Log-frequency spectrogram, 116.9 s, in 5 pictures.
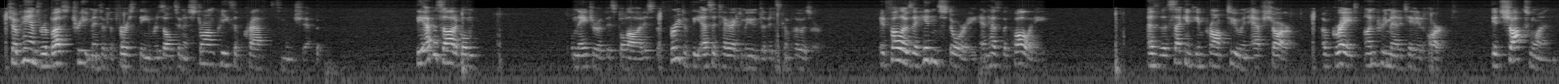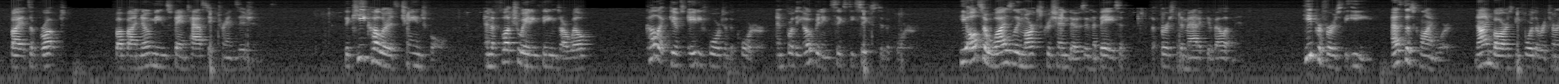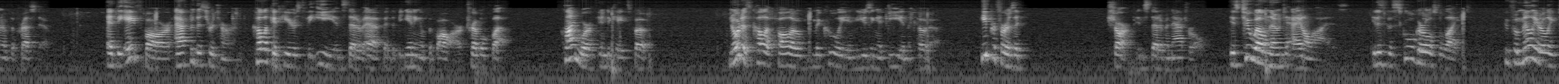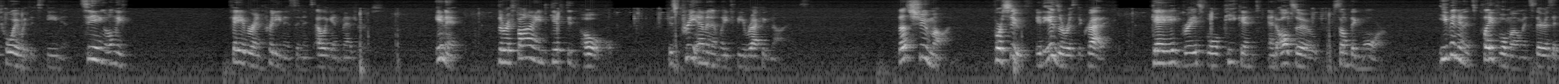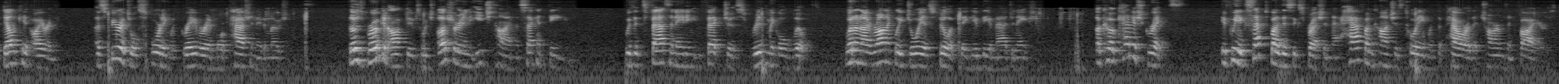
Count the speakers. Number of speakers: one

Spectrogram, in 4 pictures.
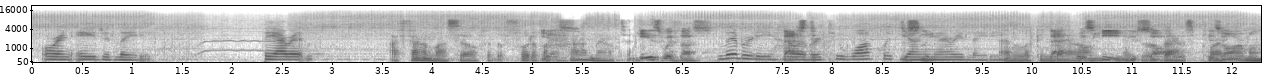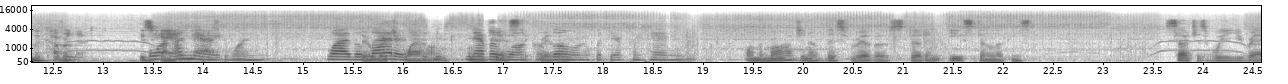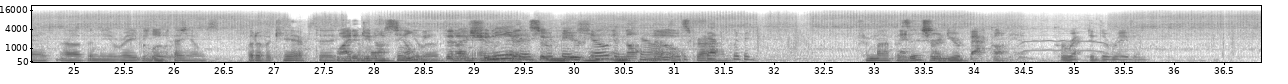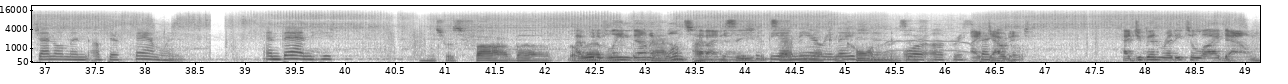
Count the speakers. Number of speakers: three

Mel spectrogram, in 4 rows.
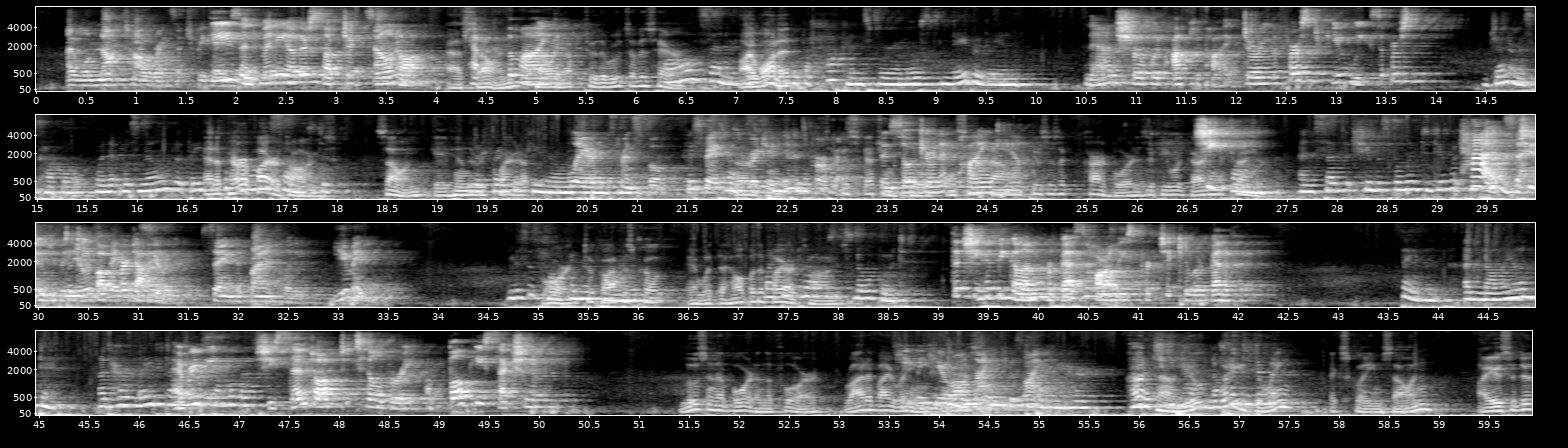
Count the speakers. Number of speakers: four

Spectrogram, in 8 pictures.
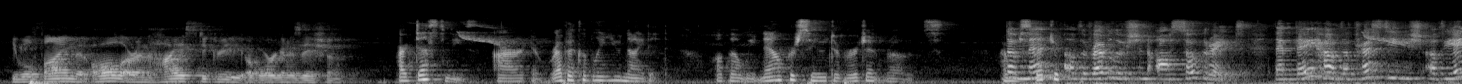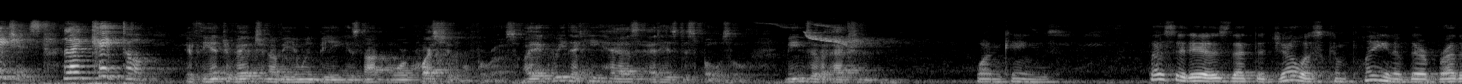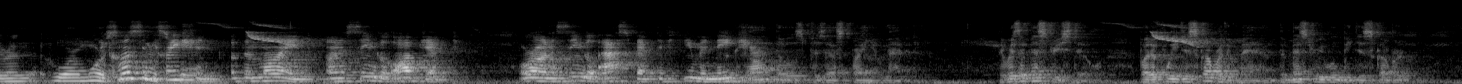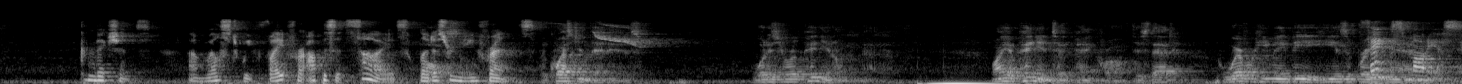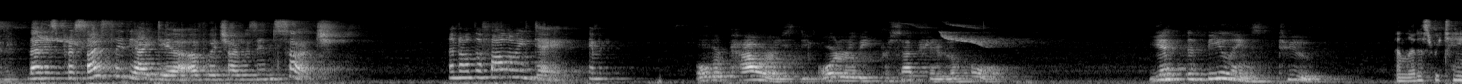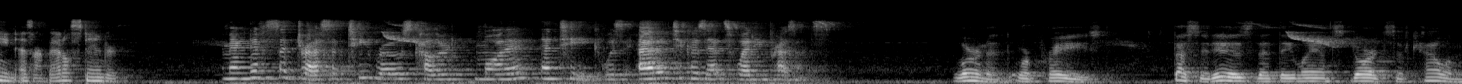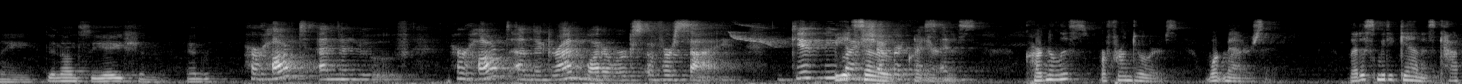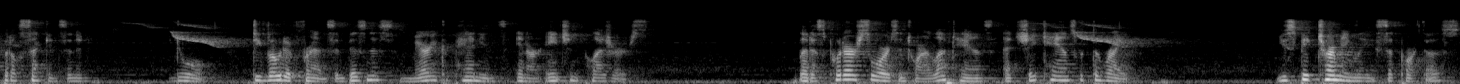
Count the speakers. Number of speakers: six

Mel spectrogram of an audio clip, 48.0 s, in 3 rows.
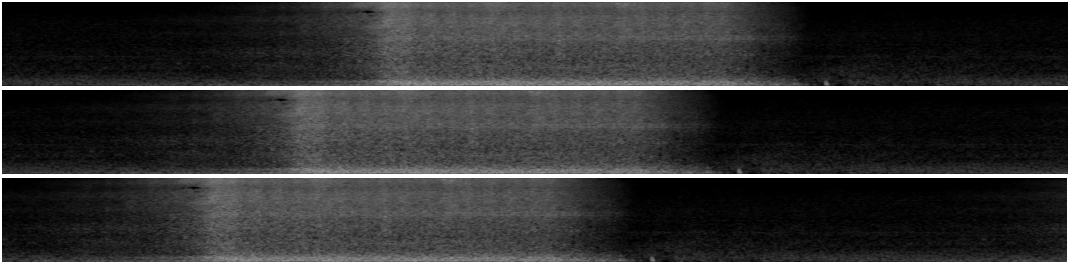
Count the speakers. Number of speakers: zero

